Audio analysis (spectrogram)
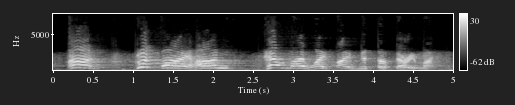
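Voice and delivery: put-on yelling voice. Retelling how a cellmate yelled from the window: imitating Bunny yelling. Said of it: "he gets in his chair and yells".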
